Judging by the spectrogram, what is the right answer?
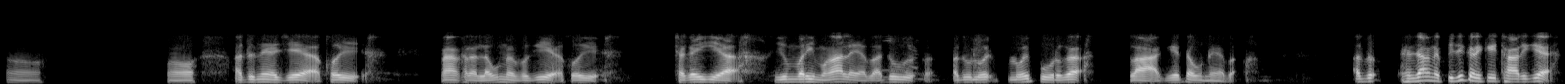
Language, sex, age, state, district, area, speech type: Manipuri, male, 45-60, Manipur, Kangpokpi, urban, conversation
